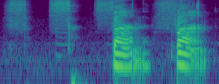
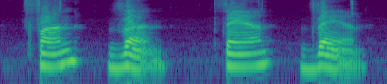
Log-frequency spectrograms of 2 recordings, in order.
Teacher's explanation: v is just a voiced f right f is this f f fun fun v is f with your voice turned on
